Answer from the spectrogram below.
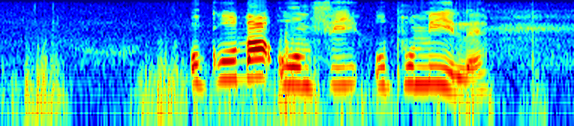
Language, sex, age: Xhosa, female, 32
